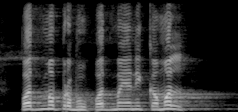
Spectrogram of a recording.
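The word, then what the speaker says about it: पद्मप्रभ: चंद्र प्रभ चंद्र प्रभु पद्म प्रभु ऐसा जो अपन छठे और आठवे तीर्थंकरों का नामो उच्चारण करते हैं वह बिल्कुल गलत है चंद्र प्रभु नहीं चंद्र प्रभ पद्म प्रभु नहीं पद्म प्रभ चंद्र प्रभु कहेंगे प्रभु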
